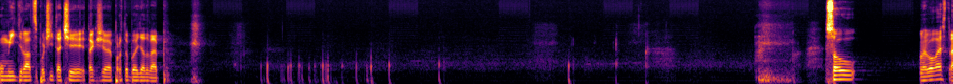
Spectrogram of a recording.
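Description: A man speaks with animation through a microphone in a room with some echo.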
